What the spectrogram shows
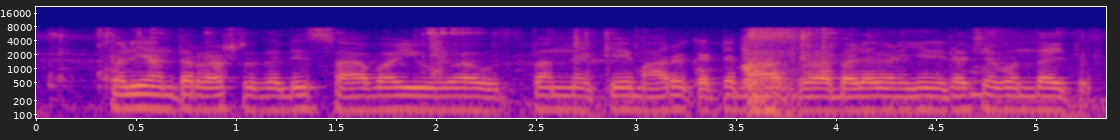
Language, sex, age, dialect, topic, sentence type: Kannada, male, 18-24, Mysore Kannada, agriculture, statement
